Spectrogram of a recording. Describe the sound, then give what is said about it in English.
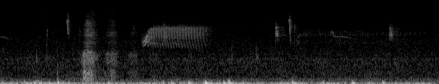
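Birds call over a low rumbling background: a brief burst of higher chirps, then a sustained buzzy call lasting about a second, followed by a few more short chirps. “I hate these birds.”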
